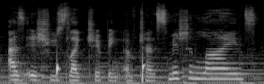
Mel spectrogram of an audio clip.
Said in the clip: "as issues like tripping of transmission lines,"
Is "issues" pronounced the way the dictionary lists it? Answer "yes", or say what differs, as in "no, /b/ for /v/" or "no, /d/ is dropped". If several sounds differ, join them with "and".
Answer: yes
